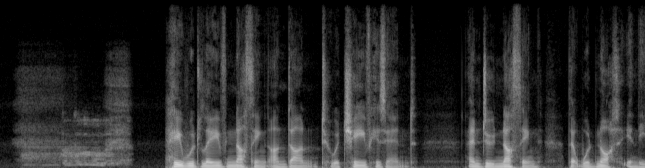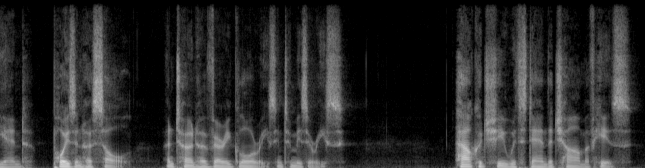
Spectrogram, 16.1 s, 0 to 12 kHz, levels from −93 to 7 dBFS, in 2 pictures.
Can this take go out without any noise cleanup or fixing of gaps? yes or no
no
